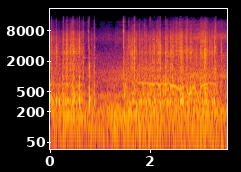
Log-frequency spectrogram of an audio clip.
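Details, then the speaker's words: 2012–2015 Chevrolet Volt electric car, window not working: door motor whirs steadily with wavering pitch and rattle, glass stays put; motor, switch and wiring fine, power window regulator coming apart, likely broken plastic pulleys. "That's the power window regulator. It's coming apart inside the door, probably plastic pulleys and stuff that broke. So we know the motor works."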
